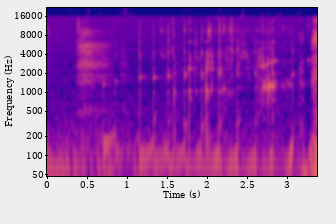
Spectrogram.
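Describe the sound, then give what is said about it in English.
Ice cubes dropped into a drink make many sharp, glassy clinks with small liquid drips between them, a quick irregular patter of bright taps. “Put some nice clinking ice. Drop that ice in there.”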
